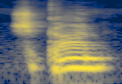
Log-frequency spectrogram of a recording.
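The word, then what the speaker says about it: Škáŋ: The shape signifies the unused earth forces and something called scan sk pronounced shakan.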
